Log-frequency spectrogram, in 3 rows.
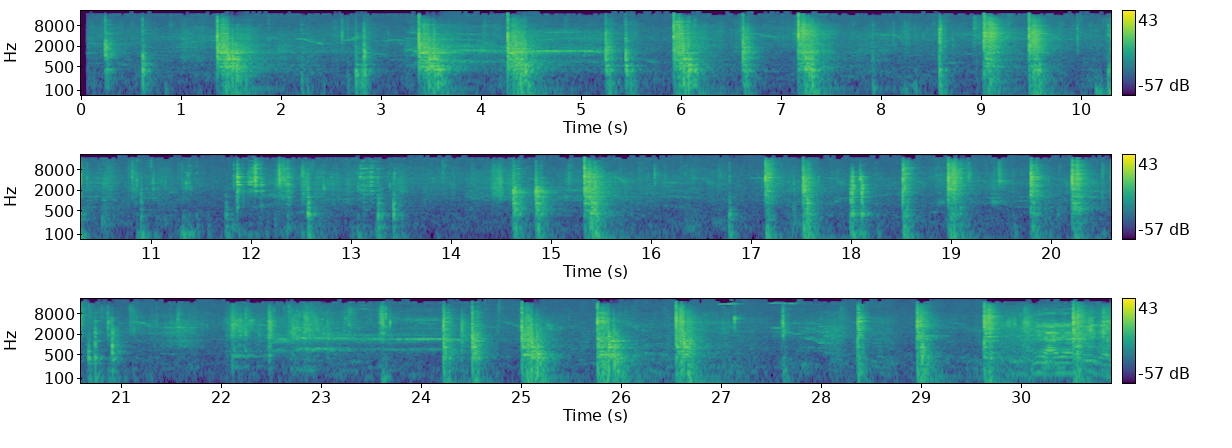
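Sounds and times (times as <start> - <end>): cleaver chopping on wood: 1.4 - 7.6, 8.6 - 10.4, 14.6 - 15.8, 16.8 - 21.0, 23.6 - 27.0, 28.4 - 30.9.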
